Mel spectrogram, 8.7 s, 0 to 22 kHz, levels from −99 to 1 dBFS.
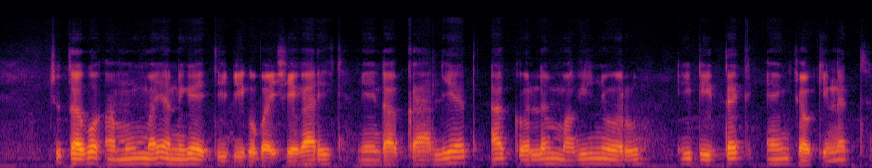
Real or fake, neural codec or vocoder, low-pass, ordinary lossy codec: fake; codec, 44.1 kHz, 7.8 kbps, DAC; 14.4 kHz; none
